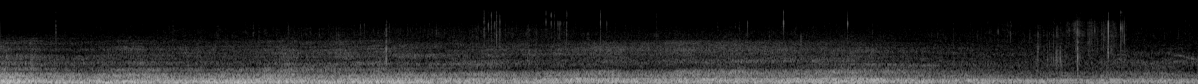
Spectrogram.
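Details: Steady low outdoor rumble of vehicles or distant aircraft with faint scattered ticks above it, and no animal call.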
